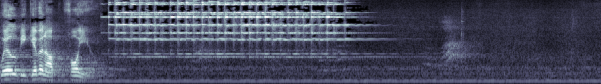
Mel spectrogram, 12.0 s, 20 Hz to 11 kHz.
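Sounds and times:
altar bells ringing: 2.0s - 8.3s.

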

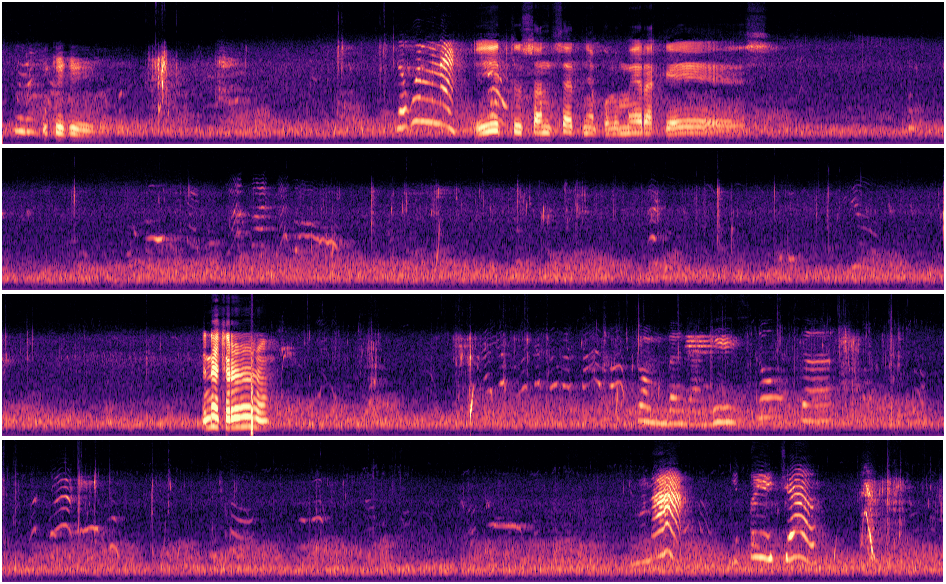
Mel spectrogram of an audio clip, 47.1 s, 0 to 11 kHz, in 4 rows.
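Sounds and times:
surf rushing: 13.2s - 47.0s
child calling and squealing: 43.3s - 44.0s, 44.6s - 46.4s.

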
